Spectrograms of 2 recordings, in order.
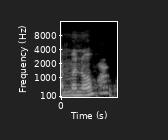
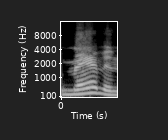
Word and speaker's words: Mano: That's how you say her name? Yeah, Mano. I thought it was Manning the whole time.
